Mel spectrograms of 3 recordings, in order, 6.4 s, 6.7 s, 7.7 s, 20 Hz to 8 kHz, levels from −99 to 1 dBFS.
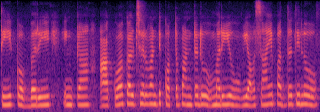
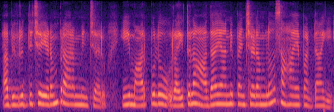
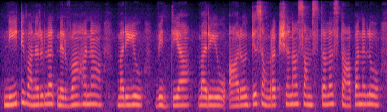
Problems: background sounds at intervals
